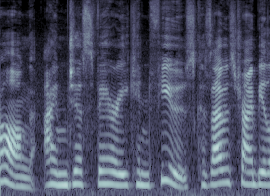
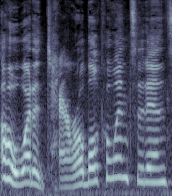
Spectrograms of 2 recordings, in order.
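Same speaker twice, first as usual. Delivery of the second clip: amused remark spoken through a laugh; 2 semitones higher than usual. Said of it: "I laughed about it 'cause I was like".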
